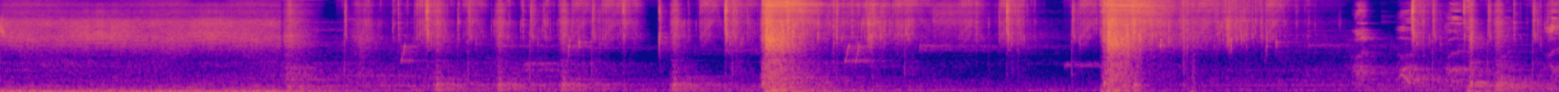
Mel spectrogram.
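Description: Splashing and sloshing of water in a video game, with wet squishy impacts and a few louder plunges scattered over a busy, close ambient backdrop.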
